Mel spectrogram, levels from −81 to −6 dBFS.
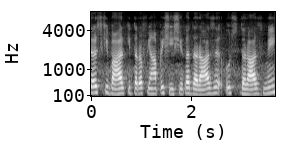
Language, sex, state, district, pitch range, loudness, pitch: Hindi, female, Punjab, Kapurthala, 175-200 Hz, -17 LUFS, 185 Hz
